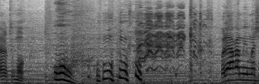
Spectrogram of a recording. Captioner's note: both laughing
